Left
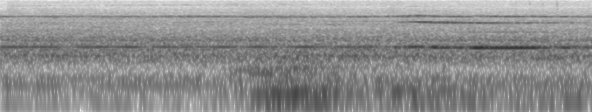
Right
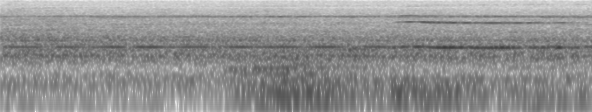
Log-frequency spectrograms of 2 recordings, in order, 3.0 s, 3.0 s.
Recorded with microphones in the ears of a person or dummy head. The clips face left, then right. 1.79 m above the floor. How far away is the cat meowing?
About 2 m.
